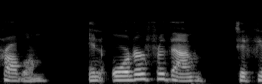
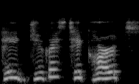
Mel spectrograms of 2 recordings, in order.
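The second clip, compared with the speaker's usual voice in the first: sweet, courteous, pitched-up polite tone; 7 semitones higher than usual. Describing how polite kids asked whether cards are taken, retelling a nice tone. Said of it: "With this nice tone of voice".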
